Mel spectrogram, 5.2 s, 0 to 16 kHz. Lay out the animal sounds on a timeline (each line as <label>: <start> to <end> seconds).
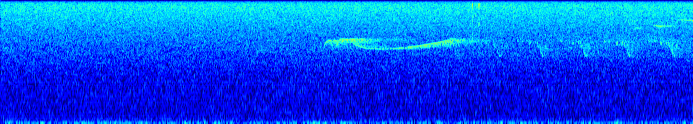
Eastern Wood-Pewee (Contopus virens): 2.1 to 4.1 seconds
Ovenbird (Seiurus aurocapilla): 3.4 to 5.2 seconds
Blackburnian Warbler (Setophaga fusca): 4.6 to 5.2 seconds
